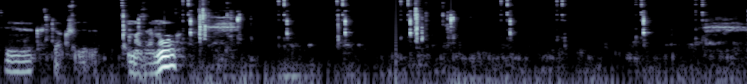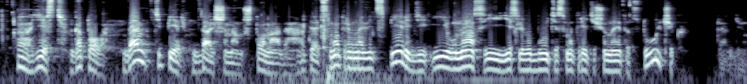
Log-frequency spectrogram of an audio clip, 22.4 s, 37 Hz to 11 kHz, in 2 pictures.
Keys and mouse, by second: 1.1 right click, 2.8 ctrl+click, 3.1 shift+middle click, 4.1 ctrl+click, 5.0 ctrl+click, 5.9 ctrl+click, 6.4 shift+middle click, 7.5-9.6 ctrl+drag, 10.4 ctrl+click, 12.7 middle click, 14.3 middle click, 15.8 KP_1, 17.6 middle click.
